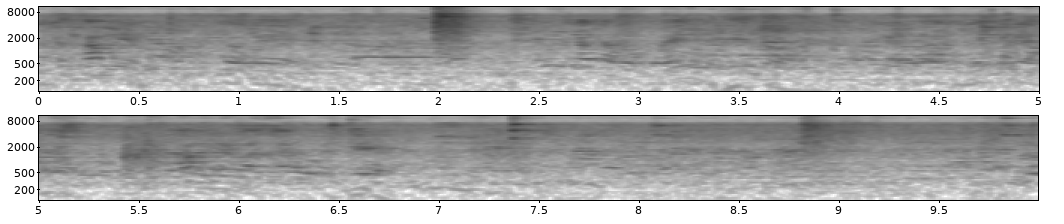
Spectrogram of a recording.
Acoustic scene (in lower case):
crowded indoor space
